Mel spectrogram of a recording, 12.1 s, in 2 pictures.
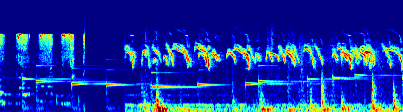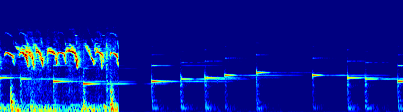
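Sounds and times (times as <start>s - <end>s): chicks peeping: 0.0s - 1.3s, 1.9s - 7.8s
piano notes: 1.9s - 7.8s.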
